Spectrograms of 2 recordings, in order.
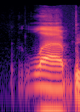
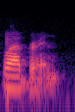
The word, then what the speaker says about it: labyrinth: Labyrinth. – Because it has to specify it's Jim Henson Studios, I think. – I think it's Labyrinth. Like, I say it in two syllables, you say it in three.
